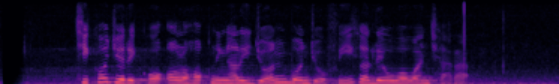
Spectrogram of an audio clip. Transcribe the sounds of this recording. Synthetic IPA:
t͡ʃikɔd͡ʒɛɾikɔʔɔlɔɦɔk̚niŋalid͡ʒɔnbɔnd͡ʒɔfikadɛwawaɲt͡ʃaɾa̰

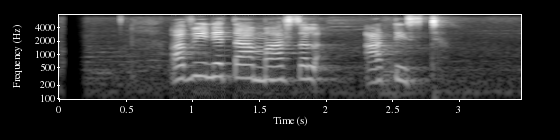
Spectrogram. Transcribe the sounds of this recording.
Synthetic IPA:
ʌbʱinet̪amarsʌl | arʈisʈ

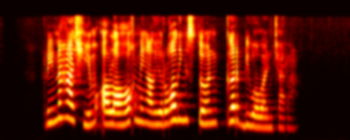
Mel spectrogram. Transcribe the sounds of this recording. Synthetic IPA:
rinaɦaʃɪmɔlɔɦɔk̚niŋaliɾɔliŋst̪ɔnkɨrdiwawaɲt͡ʃaɾa

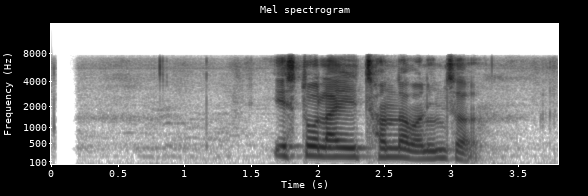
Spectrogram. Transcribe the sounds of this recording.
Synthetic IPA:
est̪olajt͡sʰʌnd̪ʌbʱʌnint͡sʰʌ̰

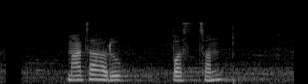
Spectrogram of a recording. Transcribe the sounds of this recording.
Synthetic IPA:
mat͡sʰaɦʌɾupʌst͡sʰʌn

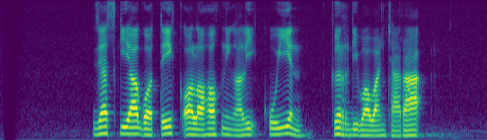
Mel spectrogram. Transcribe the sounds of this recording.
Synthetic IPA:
zaskiaɡɔt̪ikɔlɔɦɔk̚niŋalikuiən | kɨrdiwawaɲt͡ʃaɾa

